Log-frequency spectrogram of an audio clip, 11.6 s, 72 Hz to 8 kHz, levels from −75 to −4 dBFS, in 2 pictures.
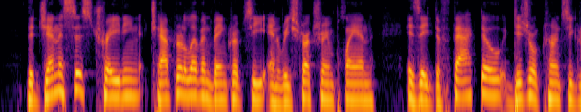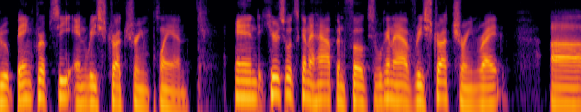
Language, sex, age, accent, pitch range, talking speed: English, male, 30-49, American, 105-125 Hz, 175 wpm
